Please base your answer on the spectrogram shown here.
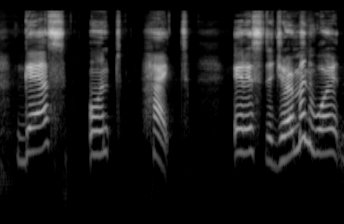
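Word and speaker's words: Gesundheit: there is a funny looking word which is pronounced gas and height it is the german word that wishes someone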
